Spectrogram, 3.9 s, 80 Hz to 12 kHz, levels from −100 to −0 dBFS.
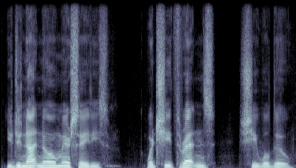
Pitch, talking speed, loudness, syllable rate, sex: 120 Hz, 165 wpm, -16 LUFS, 4.6 syllables/s, male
